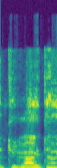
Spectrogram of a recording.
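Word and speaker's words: Tagaytay: downside of Tai or however you pronounce it." T A G A Y T A Y Dai. Yeah, Taggai.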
